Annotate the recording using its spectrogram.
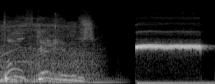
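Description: Intro music fades out over the first second, then after a brief silence a single steady, high whistle blast sounds for under a second.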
